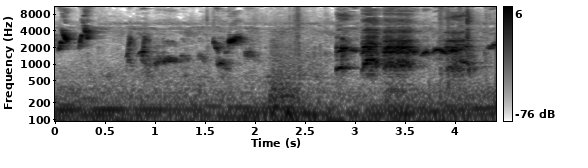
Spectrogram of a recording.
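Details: White-rumped shama from Ladong, Aceh Besar, used as a lure for trapping: a few sharp whistled notes, then loud harsh rasping bursts in quick succession, with a low steady hum behind.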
